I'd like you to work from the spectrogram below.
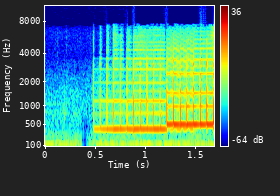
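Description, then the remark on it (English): A telephone ringback tone on an outgoing call starts after a brief pause, a close, fairly loud warbling buzz that steps up slightly partway through, over a low background hum with no talking. “If they pick up the phone, you know what I mean?”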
